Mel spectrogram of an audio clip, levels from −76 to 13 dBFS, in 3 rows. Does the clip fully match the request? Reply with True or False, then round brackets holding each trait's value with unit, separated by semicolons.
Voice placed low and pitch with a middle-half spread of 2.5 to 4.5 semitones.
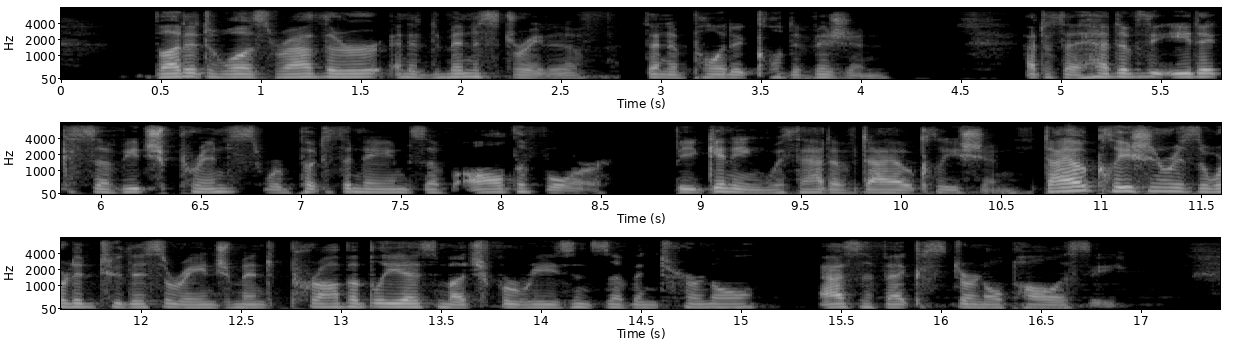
True (125 Hz; 3.0 semitones)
